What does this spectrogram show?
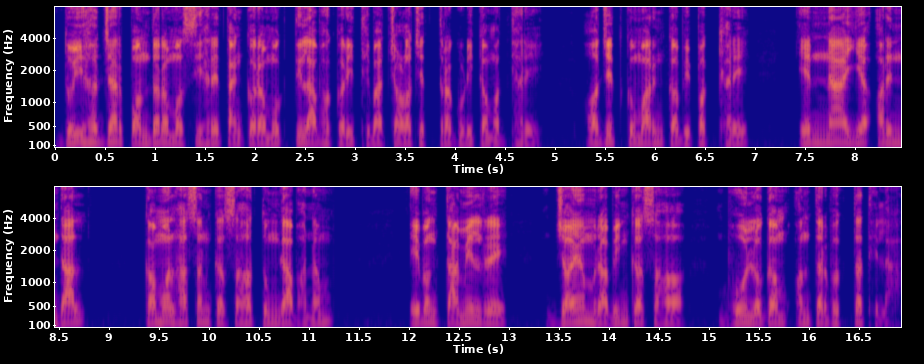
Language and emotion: Odia, neutral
